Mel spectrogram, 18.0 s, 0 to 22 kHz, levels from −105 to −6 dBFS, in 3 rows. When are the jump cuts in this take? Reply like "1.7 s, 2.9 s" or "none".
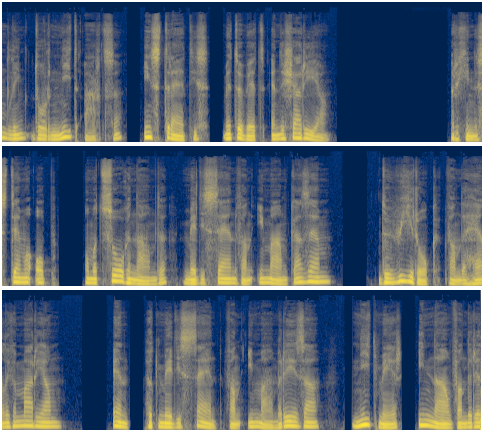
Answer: none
